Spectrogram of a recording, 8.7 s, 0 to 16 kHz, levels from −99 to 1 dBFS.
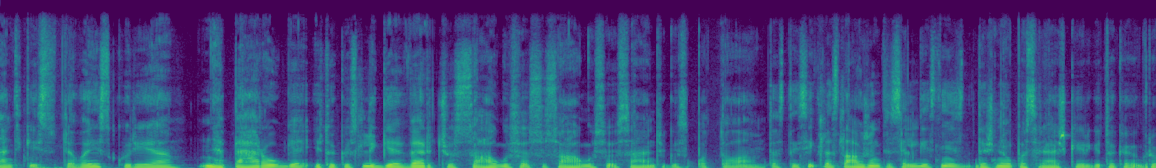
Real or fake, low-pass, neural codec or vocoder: real; 14.4 kHz; none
